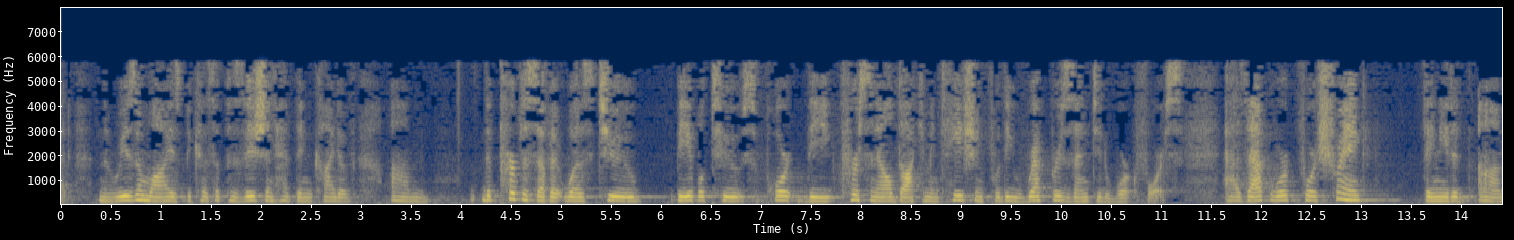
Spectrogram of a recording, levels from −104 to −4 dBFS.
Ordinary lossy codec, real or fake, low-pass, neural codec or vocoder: MP3, 24 kbps; fake; 7.2 kHz; codec, 16 kHz in and 24 kHz out, 1 kbps, XY-Tokenizer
